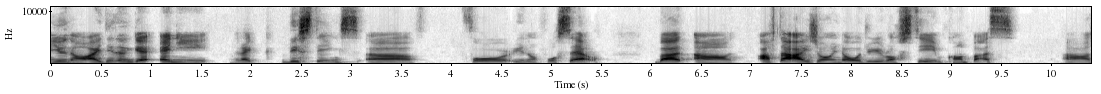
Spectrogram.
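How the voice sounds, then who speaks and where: A woman in her thirties from Japan, speaking English with a Japanese accent as a real estate agent in an interview, pausing often and filling with "you know" and "uh.". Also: mid-range voice, fairly bright tone. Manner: halting non-native English with frequent fillers. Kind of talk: interview conversation.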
